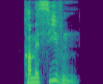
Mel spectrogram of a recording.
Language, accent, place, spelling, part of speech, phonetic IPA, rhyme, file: German, Germany, Berlin, kommissiven, adjective, [kɔmɪˈsiːvn̩], -iːvn̩, De-kommissiven.ogg
- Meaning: inflection of kommissiv: 1. strong genitive masculine/neuter singular 2. weak/mixed genitive/dative all-gender singular 3. strong/weak/mixed accusative masculine singular 4. strong dative plural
